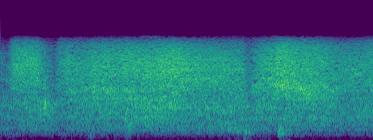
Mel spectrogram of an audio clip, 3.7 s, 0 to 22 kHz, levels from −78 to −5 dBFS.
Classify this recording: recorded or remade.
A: recorded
